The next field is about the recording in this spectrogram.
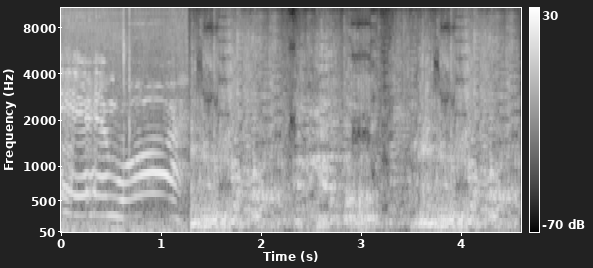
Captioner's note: roaring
